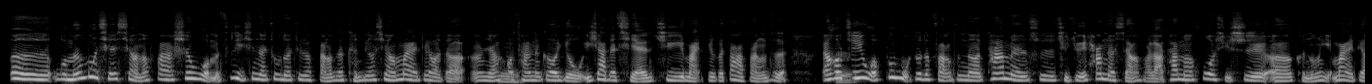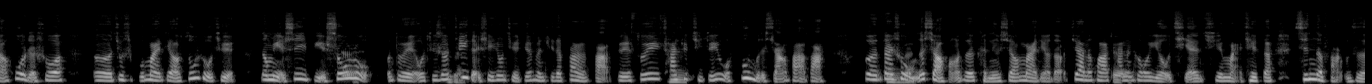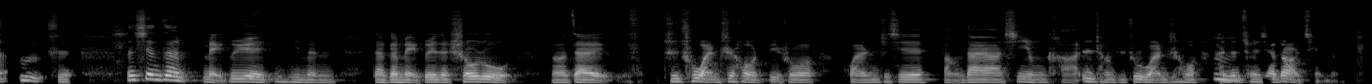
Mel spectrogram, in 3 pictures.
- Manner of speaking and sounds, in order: laughing while speaking: "这个"; other noise
- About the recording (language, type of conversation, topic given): Chinese, advice, 怎样在省钱的同时保持生活质量？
